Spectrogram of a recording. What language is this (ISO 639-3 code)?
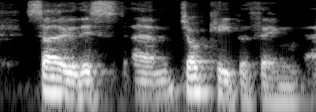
eng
